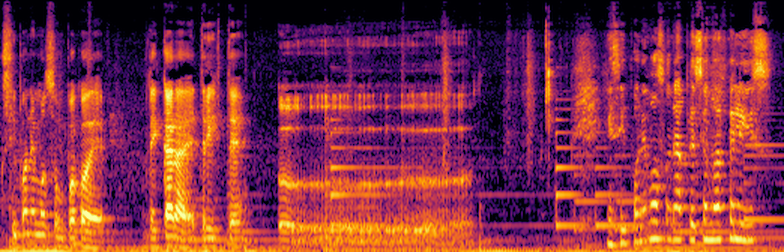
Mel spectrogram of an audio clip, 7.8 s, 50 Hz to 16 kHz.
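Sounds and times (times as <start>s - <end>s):
speech: 0.1s - 4.6s, 6.1s - 7.8s
low groggy croaky vocal sound: 2.8s - 4.8s.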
